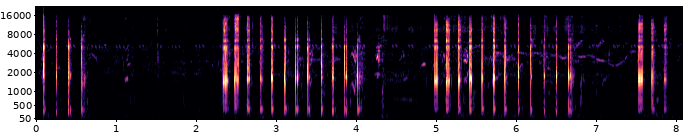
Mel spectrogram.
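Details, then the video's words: Black francolin kept in a home, calling in three bursts of fast, harsh, evenly spaced notes, each run lasting one to two seconds, with brief quiet gaps and a faint thin whistle in the background. "hosar teetar ki awaz"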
